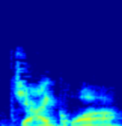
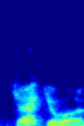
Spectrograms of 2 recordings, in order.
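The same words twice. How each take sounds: First: It is said with an American pronunciation. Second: It is said with a British pronunciation. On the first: This is how listeners in America say it. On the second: This is how it is said in the UK.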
